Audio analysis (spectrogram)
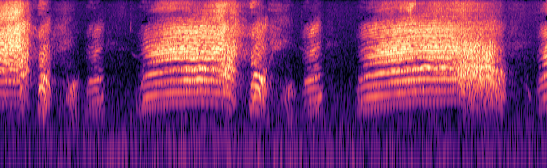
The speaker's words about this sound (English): It's a demon baby when it cries, and when it's happy, it turns into this... a human thing.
